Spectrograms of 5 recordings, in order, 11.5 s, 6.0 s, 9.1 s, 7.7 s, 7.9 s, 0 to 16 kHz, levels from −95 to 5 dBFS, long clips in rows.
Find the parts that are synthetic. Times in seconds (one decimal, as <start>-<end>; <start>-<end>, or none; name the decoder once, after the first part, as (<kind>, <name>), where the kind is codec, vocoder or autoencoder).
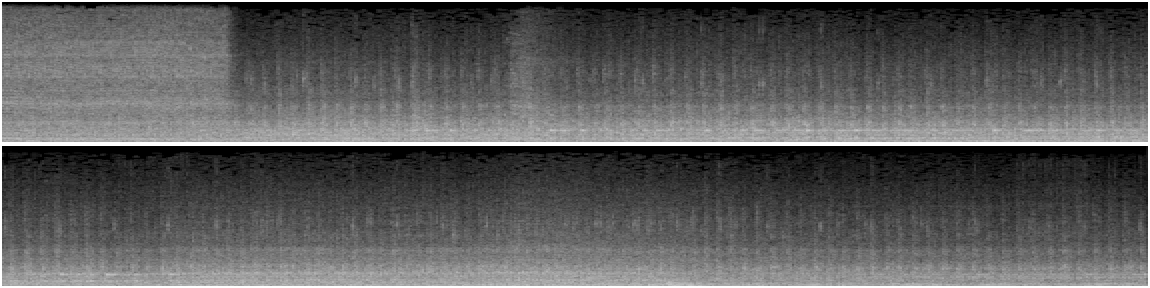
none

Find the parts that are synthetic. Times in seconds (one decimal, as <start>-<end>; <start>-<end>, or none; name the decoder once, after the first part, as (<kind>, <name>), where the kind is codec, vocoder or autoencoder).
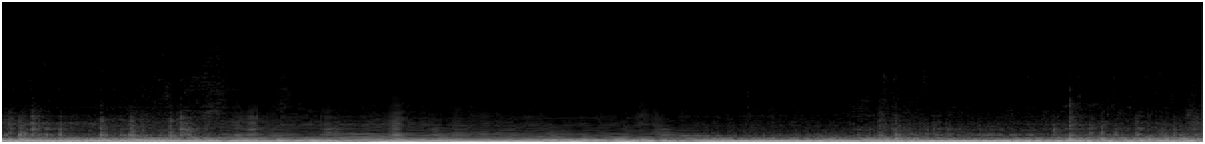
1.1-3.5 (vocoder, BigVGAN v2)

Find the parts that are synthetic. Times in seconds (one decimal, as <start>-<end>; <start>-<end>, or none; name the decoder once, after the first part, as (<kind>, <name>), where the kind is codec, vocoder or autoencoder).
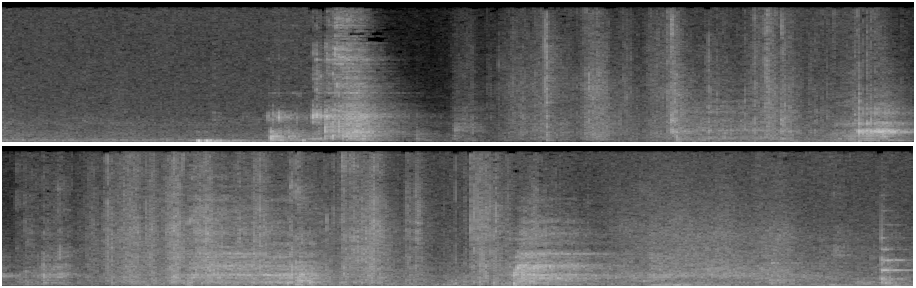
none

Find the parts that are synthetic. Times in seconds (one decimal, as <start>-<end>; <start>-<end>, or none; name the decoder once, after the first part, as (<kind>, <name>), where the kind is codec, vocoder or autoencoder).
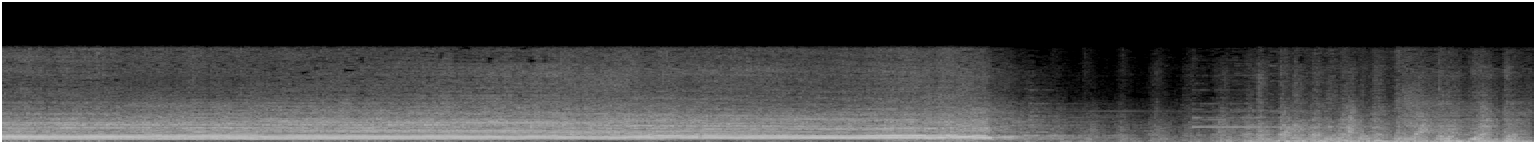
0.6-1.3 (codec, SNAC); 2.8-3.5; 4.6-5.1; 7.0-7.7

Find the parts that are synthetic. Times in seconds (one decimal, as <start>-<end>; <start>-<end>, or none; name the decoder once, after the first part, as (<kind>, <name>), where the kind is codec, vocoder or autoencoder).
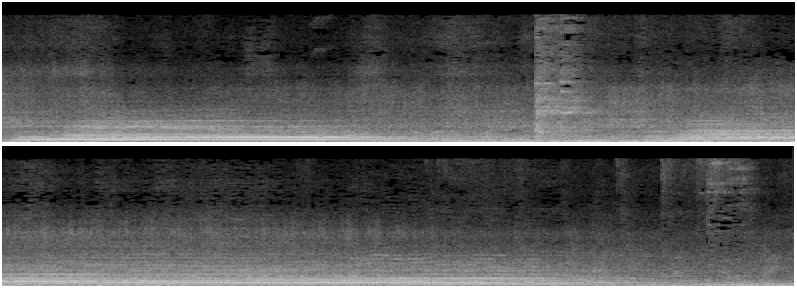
none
